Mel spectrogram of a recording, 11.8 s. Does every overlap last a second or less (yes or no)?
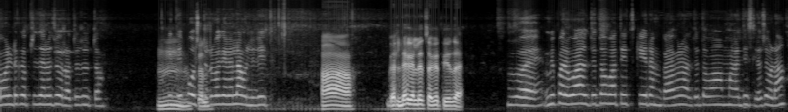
yes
